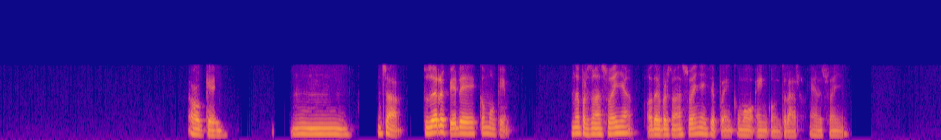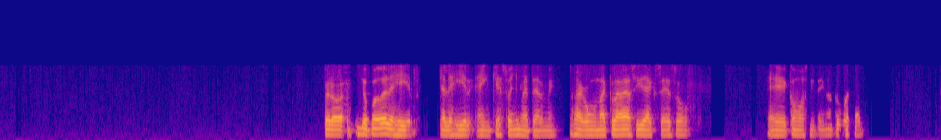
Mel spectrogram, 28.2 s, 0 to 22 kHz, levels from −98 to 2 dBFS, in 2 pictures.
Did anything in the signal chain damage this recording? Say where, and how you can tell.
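Yes, at 9.48 to 9.52 s there is a brief smear in the speech, with the sound holding and wobbling for a moment before blending back. This is short concealed packet loss at the network stage. About 20 ms of audio arrived too late for the decoder, and the receiver covered the gap with roughly 22 ms of synthesized continuation of the preceding sound, then blended back into the real signal. The call path itself limits the whole clip to 4 kHz.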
